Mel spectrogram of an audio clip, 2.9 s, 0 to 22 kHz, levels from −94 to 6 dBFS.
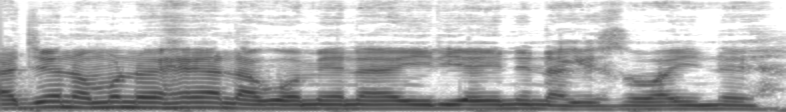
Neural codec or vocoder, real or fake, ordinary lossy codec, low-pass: none; real; none; none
